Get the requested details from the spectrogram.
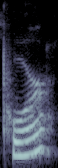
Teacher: And for pour, I would try or, pour. Some Americans will say pour as poor with the same oo vowel.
